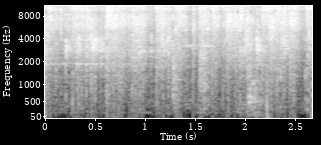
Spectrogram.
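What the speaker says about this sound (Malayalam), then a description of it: "അതിലോട്ട് കടുക് ഇട്ട് കൊടുക്കാം. കടുക് പൊട്ടിക്കാം." Mustard seeds spluttering in two tablespoons of hot coconut oil for an Angamaly mango curry: a loud, dense, continuous crackle of rapid popping, close-up and without speech.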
